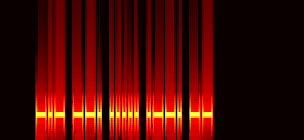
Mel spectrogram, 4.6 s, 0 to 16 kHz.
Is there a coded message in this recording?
Yes: Morse code from 0.5 to 3.2 s, heard as a keyed tone, about 25 wpm, 700 Hz. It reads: KG5PM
